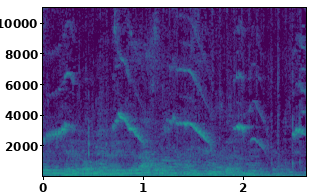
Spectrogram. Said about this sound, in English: flew around my head, tweeting up a storm. At least I have one friend during all of this bullshit. My powder blue mockingbird has been by my side all these years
